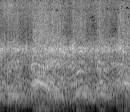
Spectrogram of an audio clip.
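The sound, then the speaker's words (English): A large crowd protests outside a hospital in Soma, Turkey, after a coal mine disaster. Many voices shout and call out at once in a loud, overlapping roar. “Today, a big crowd gathered outside the hospital in Soma. That's the town where the accident happened. Some were looking for loved ones still missing. Others protested against the government's poor work safety record.”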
